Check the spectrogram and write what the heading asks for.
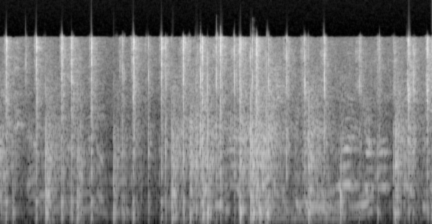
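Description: Paintball markers firing in rapid, irregular strings of sharp pops, several shots a second. A voice shouts partway through.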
